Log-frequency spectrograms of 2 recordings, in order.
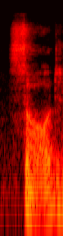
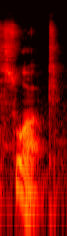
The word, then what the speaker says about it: sword: have silent letters there so this is Jews sword not swart plammer draw right not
